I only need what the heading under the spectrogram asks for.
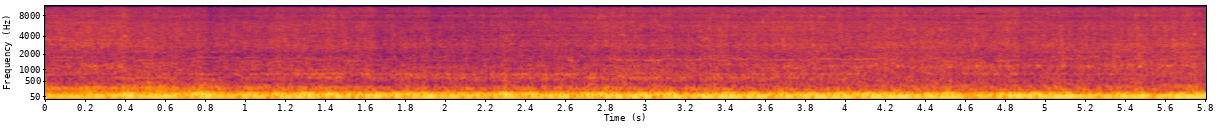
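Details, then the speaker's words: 1979 Buick Regal with a swapped LS 6.0 V8 and new exhaust: deep, heavy idle with an uneven loping pulse at low revs; big-cam V8 idling normally. "Mount cam. You got a mount cam in, y'all."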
